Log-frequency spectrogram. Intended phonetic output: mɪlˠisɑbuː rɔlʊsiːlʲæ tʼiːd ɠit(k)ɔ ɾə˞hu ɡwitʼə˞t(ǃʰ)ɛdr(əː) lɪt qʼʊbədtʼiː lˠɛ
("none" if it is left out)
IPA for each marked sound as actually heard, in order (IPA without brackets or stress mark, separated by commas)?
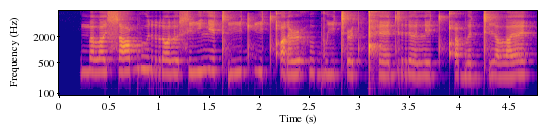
qʼ, ǃʰ, əː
